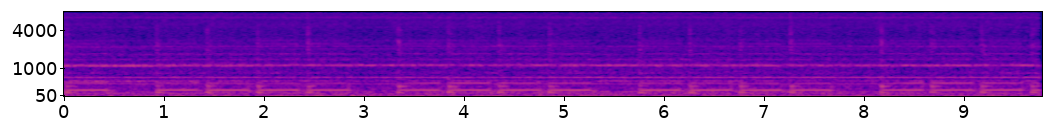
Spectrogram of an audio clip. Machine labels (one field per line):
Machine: slide rail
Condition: normal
